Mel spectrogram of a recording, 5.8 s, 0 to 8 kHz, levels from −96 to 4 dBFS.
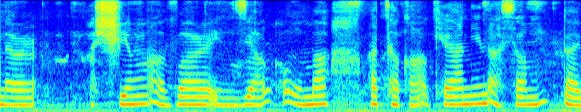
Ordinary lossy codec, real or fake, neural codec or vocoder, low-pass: none; fake; codec, 16 kHz, 4 kbps, X-Codec, HuBERT features, trained on balanced general audio; none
